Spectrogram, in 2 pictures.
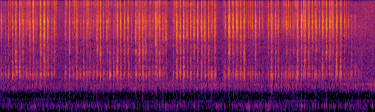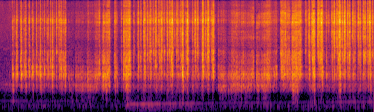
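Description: A wooden stylus scratches the tree trunk area of a flat, thin sheet of black-coated scratch art paper while the other hand steadies the sheet. Soft, fine, rapid scratching runs for the first several seconds, then turns much louder and brighter, dense and gritty. From about ten seconds in, a faint steady low hum sits underneath.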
